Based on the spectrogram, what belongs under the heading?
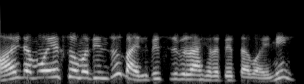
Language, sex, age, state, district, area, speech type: Nepali, female, 45-60, West Bengal, Kalimpong, rural, conversation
